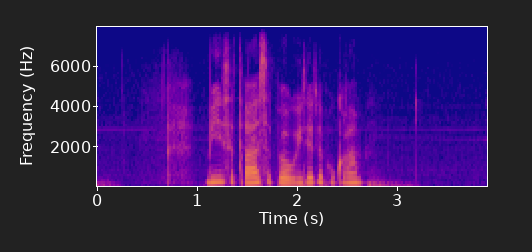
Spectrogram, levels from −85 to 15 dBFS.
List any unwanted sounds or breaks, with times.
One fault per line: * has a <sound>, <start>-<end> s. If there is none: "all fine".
* has a dropout, 1.5-1.5 s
